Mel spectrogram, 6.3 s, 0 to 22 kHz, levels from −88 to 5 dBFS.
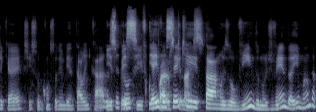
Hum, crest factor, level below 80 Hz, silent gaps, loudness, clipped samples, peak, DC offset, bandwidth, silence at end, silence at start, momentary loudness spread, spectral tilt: none; 20 dB; -62 dBFS; none; -23 LUFS; under 0.1%; -4 dBFS; under 0.1%; 16.5 kHz; 0 s; 0 s; 15 LU; -4.5 dB/octave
